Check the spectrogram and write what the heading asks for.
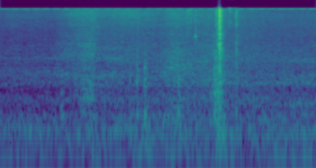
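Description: Low steady rumble of a car's cabin, with a faint rustle building and a short click about one and a half seconds in.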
